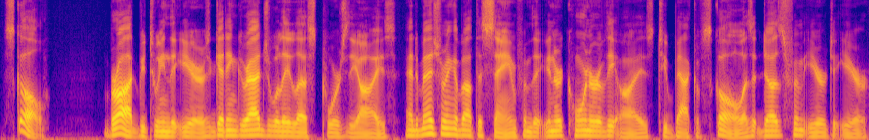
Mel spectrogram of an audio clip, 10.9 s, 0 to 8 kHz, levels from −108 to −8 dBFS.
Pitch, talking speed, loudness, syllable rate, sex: 95 Hz, 180 wpm, -20 LUFS, 4.5 syllables/s, male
